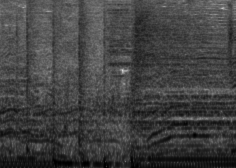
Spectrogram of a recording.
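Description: Live progressive rock band playing an instrumental passage: electric guitars, bass, drums and keyboards, with lead notes bending and gliding in pitch through the middle.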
